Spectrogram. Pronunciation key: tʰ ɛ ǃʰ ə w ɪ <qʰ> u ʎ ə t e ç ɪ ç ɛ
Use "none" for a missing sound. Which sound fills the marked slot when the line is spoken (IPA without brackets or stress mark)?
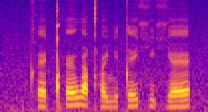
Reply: qʰ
